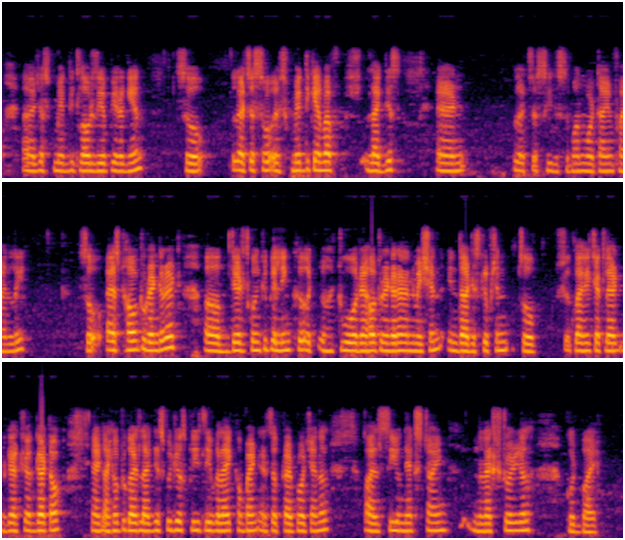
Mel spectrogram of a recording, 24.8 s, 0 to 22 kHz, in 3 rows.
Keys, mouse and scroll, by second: 0.8 click, 2.9 KP_0, 4.3 a, 6.1-10.9 drag, 12.2 click, 14.5 click.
